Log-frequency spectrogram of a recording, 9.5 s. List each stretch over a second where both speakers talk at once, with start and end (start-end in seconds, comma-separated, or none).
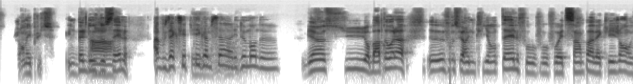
none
